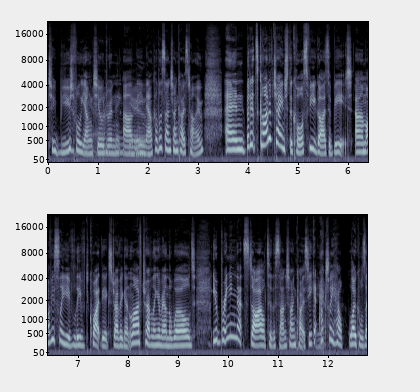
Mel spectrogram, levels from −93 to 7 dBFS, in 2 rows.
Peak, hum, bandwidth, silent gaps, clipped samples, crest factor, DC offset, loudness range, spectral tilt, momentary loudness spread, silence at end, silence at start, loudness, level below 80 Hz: -6 dBFS; none; over 20 kHz; none; under 0.1%; 20 dB; under 0.1%; 3 LU; -3.5 dB/octave; 8 LU; 0 s; 0 s; -24 LUFS; -54 dBFS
